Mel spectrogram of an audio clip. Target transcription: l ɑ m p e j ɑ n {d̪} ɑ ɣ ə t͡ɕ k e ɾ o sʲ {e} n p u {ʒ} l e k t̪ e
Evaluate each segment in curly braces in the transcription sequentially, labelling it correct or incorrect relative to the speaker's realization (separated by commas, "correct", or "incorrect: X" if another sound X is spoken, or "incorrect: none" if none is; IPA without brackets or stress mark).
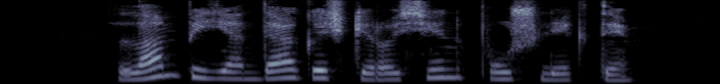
correct, incorrect: i, incorrect: ʃ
